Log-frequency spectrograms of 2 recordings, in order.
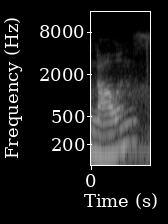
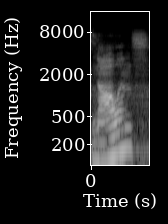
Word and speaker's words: New Orleans: orleans it's actually pronounced nollens nollens yeah that's how they say it down there new orleans nolan's politics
